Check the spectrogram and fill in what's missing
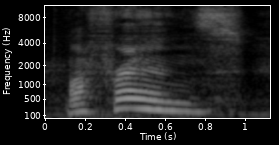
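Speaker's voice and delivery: a hint of an evangelical preacher calling out; fiery preacher sermon. Shown as a demonstration.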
